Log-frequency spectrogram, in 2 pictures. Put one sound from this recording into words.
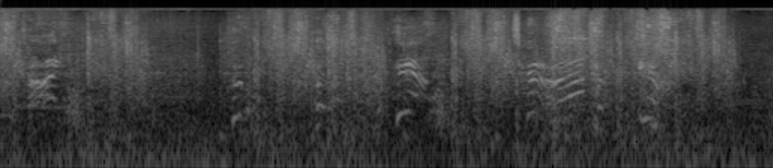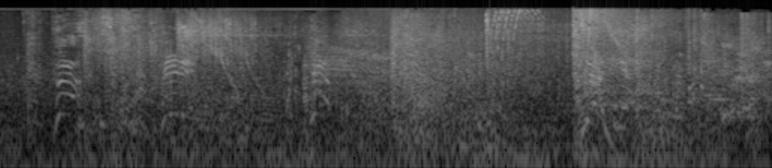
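Swords slash and clang in a fight.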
